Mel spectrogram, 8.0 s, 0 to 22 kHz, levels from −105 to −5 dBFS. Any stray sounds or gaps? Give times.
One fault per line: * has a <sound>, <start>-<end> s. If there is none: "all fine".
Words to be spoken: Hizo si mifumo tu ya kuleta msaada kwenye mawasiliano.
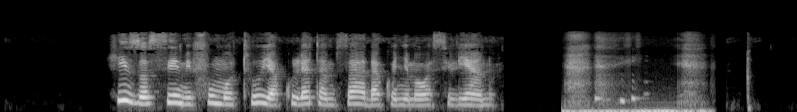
* has a laugh, 5.6-7.2 s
